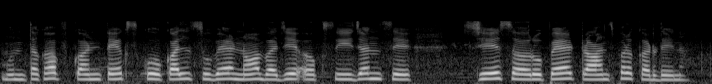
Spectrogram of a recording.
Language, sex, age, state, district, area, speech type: Urdu, female, 45-60, Bihar, Supaul, rural, read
